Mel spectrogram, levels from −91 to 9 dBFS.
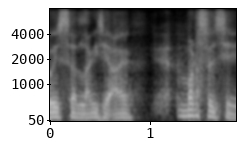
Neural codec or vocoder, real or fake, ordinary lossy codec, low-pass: codec, 16 kHz, about 1 kbps, DyCAST, with the encoder's durations; fake; none; none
